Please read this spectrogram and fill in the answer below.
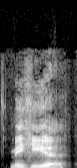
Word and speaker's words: Mejia: I will say I kind of like, put this one with Mejia.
